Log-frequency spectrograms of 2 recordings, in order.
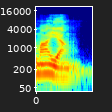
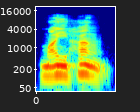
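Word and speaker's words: mayhaṃ: Saya mendengar banyak sekali, bahkan di kalangan para biku yang mungkin kurang membaca ini, itu membacanya mayang. Mayang itu sebenarnya arti kita. Tapi kalau ada begininya, ada hanya dibaca maihang.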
